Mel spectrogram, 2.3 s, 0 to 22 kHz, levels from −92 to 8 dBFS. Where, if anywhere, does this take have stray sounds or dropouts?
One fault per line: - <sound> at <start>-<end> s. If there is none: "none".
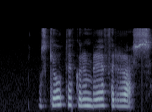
none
